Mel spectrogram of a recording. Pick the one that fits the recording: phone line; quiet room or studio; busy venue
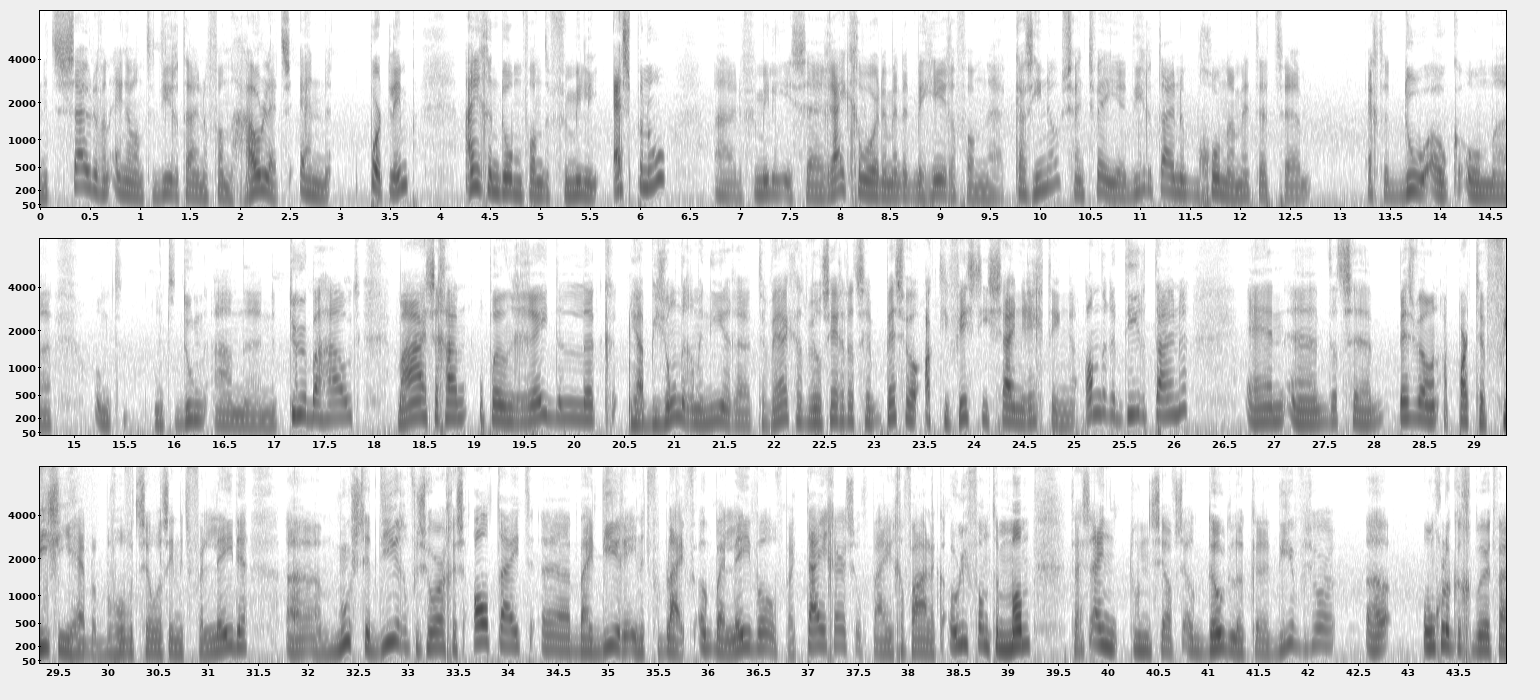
busy venue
